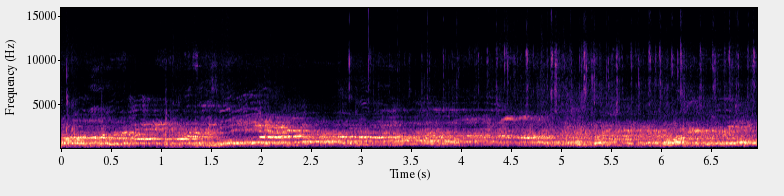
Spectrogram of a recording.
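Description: Children shout and call out across a large echoing hall.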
